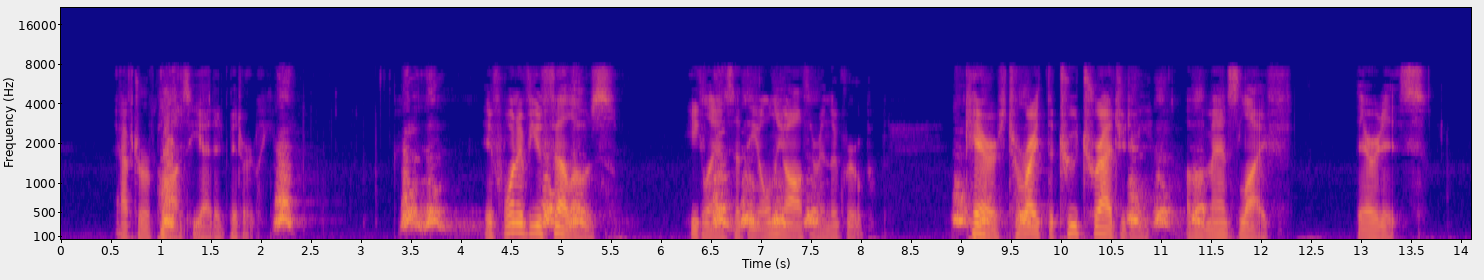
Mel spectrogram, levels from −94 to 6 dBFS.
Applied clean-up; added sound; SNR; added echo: none; Bark; 2 dB; none.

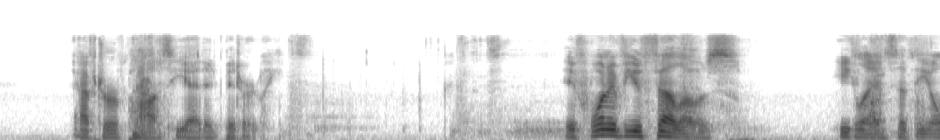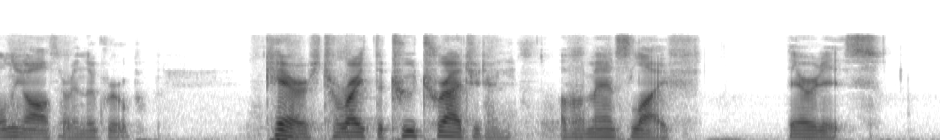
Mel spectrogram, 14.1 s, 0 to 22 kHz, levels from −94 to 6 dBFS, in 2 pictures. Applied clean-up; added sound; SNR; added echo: neural separator model SepFormer DNS4.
